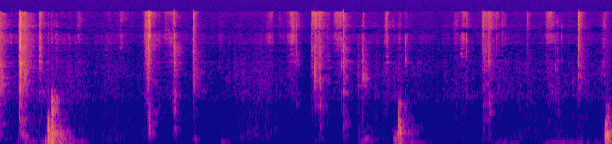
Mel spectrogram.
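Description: Tarot cards being drawn from the deck and laid down on a cloth-covered surface: irregular sharp card clicks and snaps, with two brief louder low sounds about half a second and four seconds in.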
